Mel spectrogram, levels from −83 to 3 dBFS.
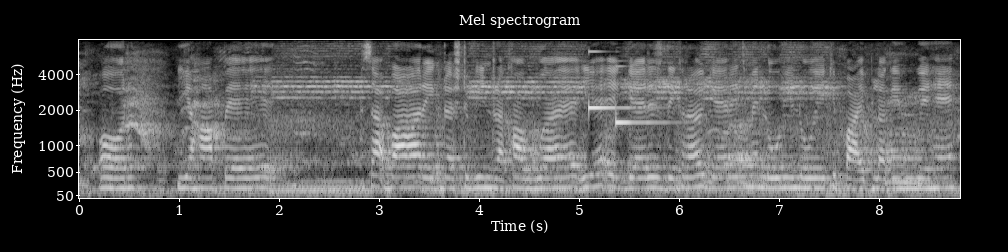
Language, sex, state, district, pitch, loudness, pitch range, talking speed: Hindi, female, Madhya Pradesh, Katni, 195 Hz, -14 LUFS, 190-200 Hz, 170 wpm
